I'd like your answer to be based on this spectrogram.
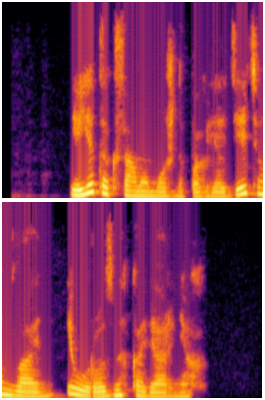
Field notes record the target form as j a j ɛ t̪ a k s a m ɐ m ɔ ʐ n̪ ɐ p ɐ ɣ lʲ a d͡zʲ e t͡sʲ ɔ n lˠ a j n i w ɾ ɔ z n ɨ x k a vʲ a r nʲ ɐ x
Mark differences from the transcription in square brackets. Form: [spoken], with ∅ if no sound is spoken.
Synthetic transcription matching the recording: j a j ɛ t̪ a k s a m ɐ m ɔ ʐ n̪ ɐ p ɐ ɣ lʲ a d͡zʲ e t͡sʲ ɔ n lˠ a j n i w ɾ ɔ z n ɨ x k a vʲ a r nʲ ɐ x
